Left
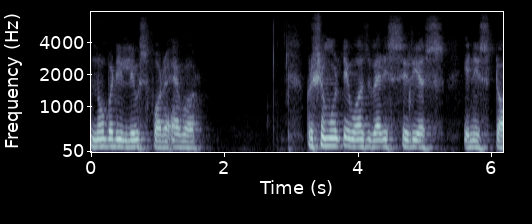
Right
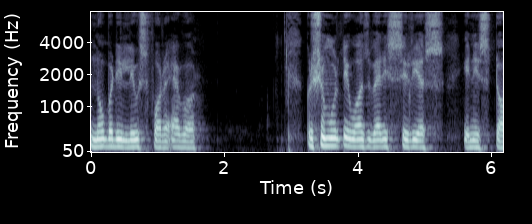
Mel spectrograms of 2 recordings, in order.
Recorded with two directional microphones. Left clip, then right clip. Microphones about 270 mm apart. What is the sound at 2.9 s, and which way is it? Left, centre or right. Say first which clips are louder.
Speech: right 9 dB; right.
